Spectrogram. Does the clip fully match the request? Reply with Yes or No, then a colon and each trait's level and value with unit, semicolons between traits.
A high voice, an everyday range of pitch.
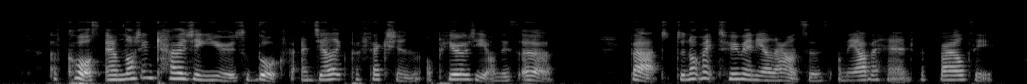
Yes: high, 220 Hz; average, 4.1 semitones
